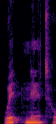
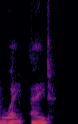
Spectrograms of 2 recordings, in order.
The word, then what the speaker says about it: White Knight: And it occurs to me, being the somewhat of an internet troll that I am, but you could also pronounce it Whitnit or White Knit.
